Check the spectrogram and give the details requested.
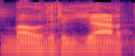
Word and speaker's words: Baudrillard: Baudrillard, termina, por ejemplo, en Nicolas Bourriaud, que se escribe Bourriaud. Por cierto, Baudrillard es Baudrillard.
